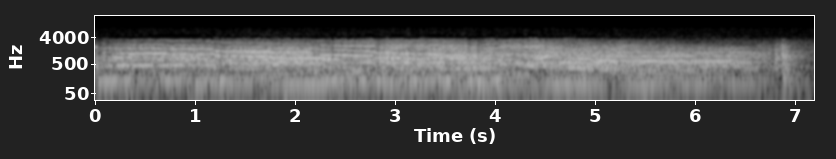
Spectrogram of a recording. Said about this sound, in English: Merry wedding bells are ringing.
